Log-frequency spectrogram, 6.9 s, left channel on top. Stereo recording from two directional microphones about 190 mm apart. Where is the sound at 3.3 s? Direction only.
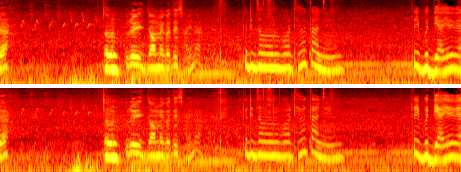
20° left (ahead or behind).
